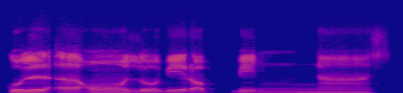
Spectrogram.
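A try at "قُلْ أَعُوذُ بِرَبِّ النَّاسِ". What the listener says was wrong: Panjang sikit nas tu. Qul a'udzu birabbin nas. Panjang sikit.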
